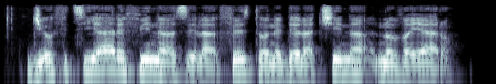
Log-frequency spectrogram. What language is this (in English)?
Esperanto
